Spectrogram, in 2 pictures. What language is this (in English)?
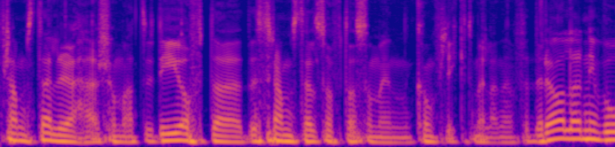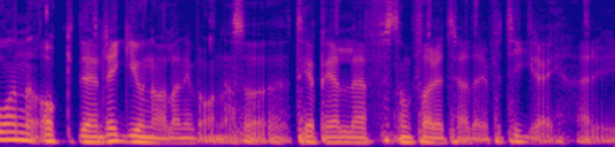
Swedish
